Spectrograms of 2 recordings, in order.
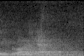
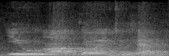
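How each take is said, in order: First: 'You are' is contracted into one syllable. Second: 'You are' is said as two full words. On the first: "and I say" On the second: "sometimes we say"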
